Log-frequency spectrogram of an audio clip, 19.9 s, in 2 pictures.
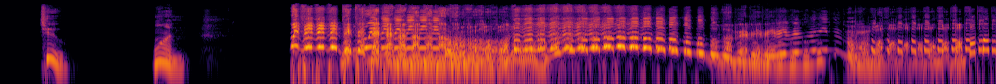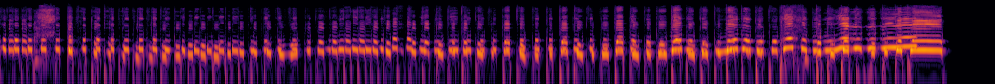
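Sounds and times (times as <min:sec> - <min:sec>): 
speech: 0:00.4 - 0:00.8, 0:01.5 - 0:02.2, 0:02.9 - 0:19.5
laughter: 0:02.9 - 0:19.4
voice imitating a bunker alarm: 0:09.6 - 0:19.4.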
